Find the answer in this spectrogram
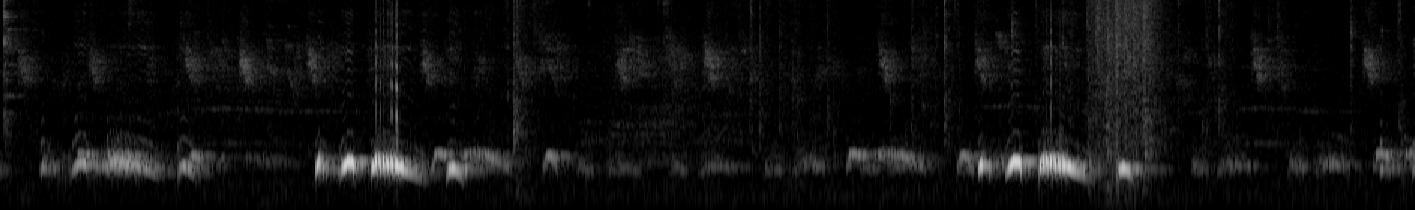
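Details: Spotted dove from Can Tho, Vietnam, calling in the 'chụp chụp ô' style. Repeated phrases of soft, mellow coos rise and fall, with louder bursts now and then and a brief rustle near the end.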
